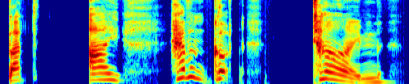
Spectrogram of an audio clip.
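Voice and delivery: high plaintive wail; wailing girl. Acted. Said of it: "Susan wailed".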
